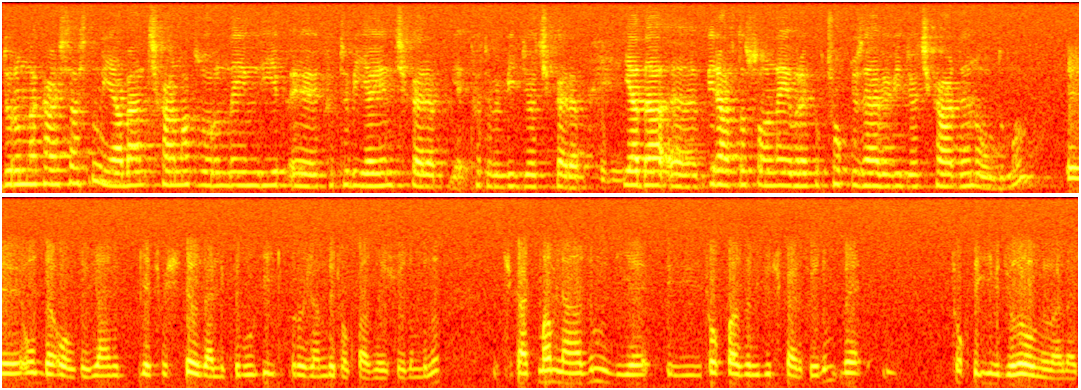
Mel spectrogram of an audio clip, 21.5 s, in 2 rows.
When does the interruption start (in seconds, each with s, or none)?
none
